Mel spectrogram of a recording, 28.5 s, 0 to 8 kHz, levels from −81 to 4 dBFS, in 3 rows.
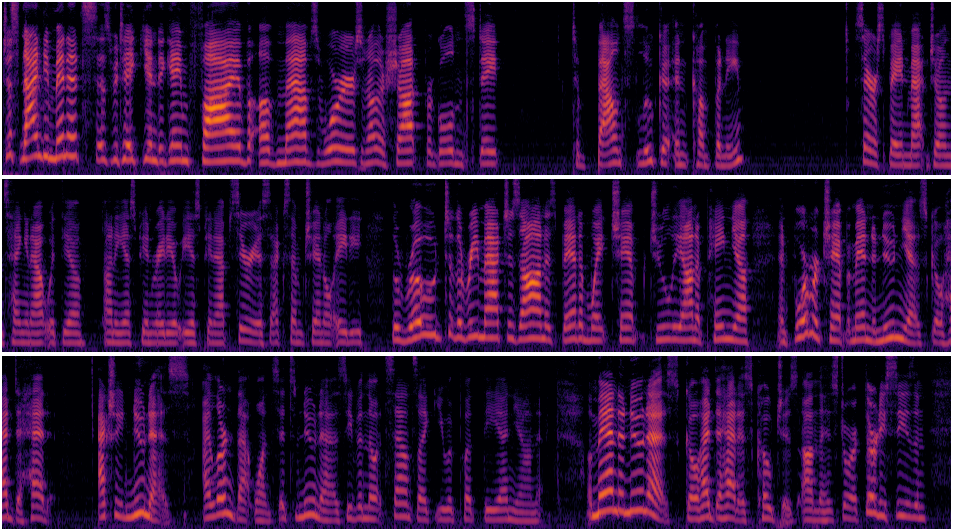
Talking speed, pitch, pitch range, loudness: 200 wpm, 205 Hz, 170-240 Hz, -32 LUFS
